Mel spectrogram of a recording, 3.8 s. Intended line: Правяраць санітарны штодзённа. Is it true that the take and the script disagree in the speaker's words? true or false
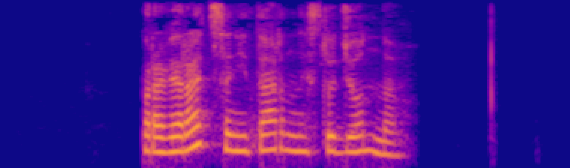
false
